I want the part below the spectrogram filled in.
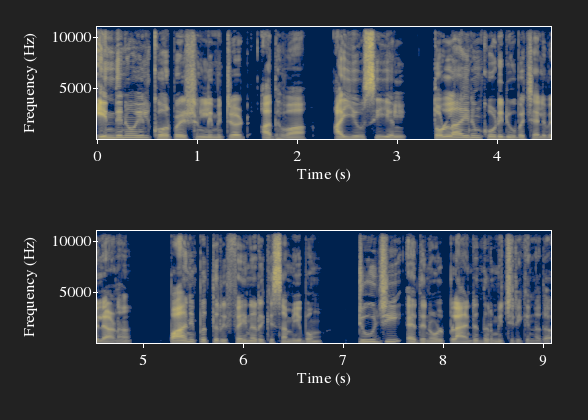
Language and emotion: Malayalam, neutral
